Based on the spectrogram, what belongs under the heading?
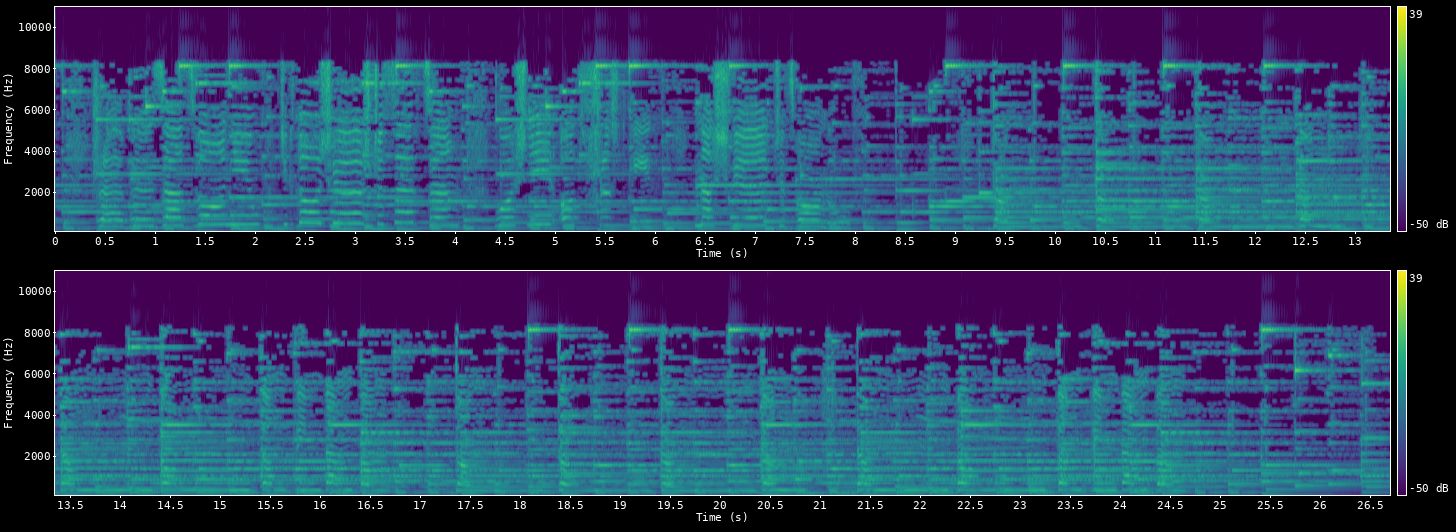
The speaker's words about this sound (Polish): I budzić echo tym dzwonów koncertem, żeby zaniosło go do wszystkich domów.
